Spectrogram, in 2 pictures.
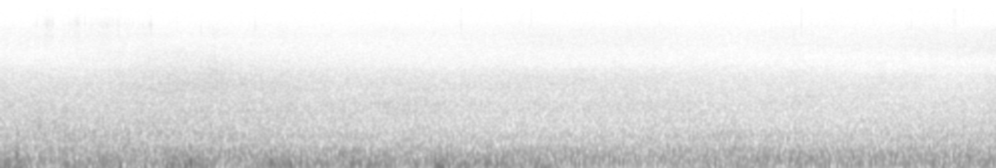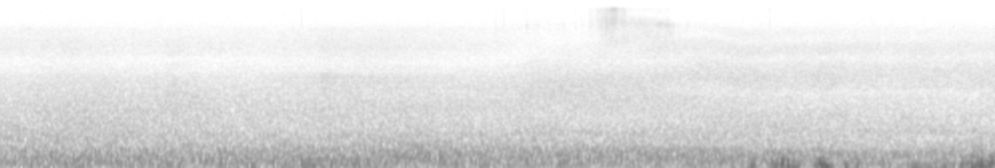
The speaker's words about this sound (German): Schließe dabei einfach die Augen und lausche. Lass das Meer in dein Ohr.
